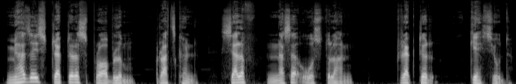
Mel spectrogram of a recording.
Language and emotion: Kashmiri, neutral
